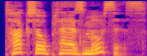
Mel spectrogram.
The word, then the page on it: toxoplasmosis: British English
